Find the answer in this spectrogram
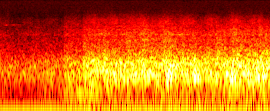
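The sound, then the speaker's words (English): A train rumbles steadily along the tracks as it travels cross-country, a dense, continuous rattle and clatter of wheels that swells slightly after the first half second and stays loud throughout, with no voices. “The train rattles on cross-country.”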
